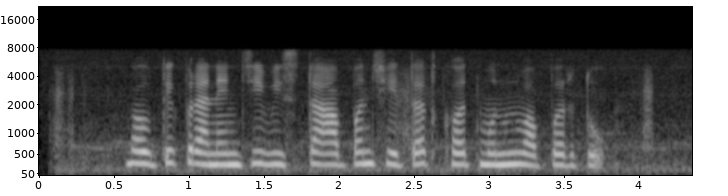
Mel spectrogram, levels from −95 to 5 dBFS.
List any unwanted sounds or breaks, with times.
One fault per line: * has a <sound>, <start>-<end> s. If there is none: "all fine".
all fine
